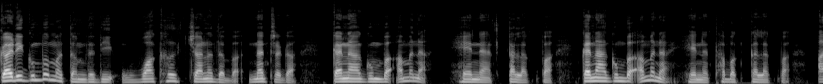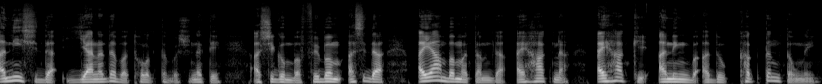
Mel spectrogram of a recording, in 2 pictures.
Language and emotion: Manipuri, neutral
